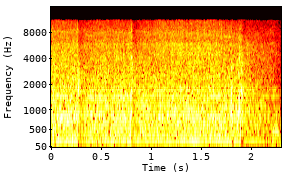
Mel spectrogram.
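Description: Racing bike's rear wheel spinning on a stationary turbo trainer as the rider pedals a warm-up: a loud, steady whirring with a low hum and a few light clicks.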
